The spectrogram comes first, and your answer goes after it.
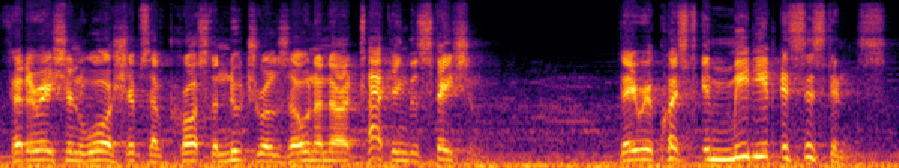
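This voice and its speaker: Gravelly, higher-pitched alien bridge officer. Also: male voice, fairly quick, sharp tone, a little hiss or hum, heavily acted. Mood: urgent. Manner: formal military reporting. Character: dutiful Klingon bridge officer, alien warrior subordinate. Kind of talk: dramatic sci-fi game acting.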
